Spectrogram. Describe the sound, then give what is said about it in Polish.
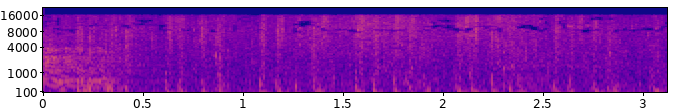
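Steady clip-clop of a ridden horse's hooves at a walking pace in the rain, each hoofbeat a sharp knock repeating in an even rhythm for several seconds over a soft background hiss. “Dobry z ciebie, koniu.”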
